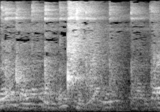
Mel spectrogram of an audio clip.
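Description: Table tennis rally: the celluloid ball clicking sharply off paddles and the table several times, the loudest hit about a second in.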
